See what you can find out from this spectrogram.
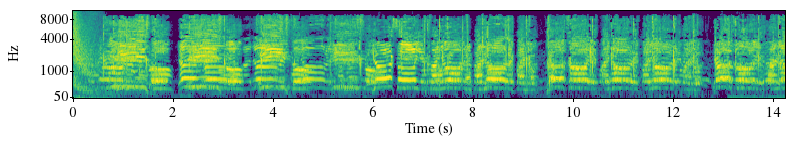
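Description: A large crowd of Spain national team football fans chants "Yo soy español" ("I am Spanish") loudly in unison to the Kalinka folk tune before a match, their massed voices rising and falling in rhythmic phrases with brief breaks between lines.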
